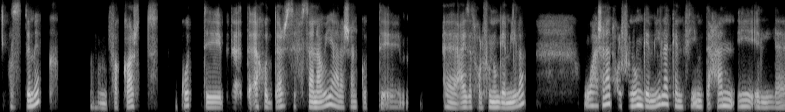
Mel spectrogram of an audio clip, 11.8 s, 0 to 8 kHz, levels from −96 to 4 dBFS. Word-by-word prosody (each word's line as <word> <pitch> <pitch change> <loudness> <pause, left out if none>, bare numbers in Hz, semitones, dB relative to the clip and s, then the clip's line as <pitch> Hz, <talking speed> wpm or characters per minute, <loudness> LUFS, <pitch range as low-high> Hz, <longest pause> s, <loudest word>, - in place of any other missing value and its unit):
أصدمِك؟ - - +2 0.7
م 125 -3 -8
فكّرت - - 0 0.3
كنت 175 +1 -1 0.2
بدأت 135 -1 0
آخُد 150 -4 +2
درس 155 +3 +3
في - - -9
ثانوي 145 +8 +4
علشان 145 - +4
كنت - - -11 0.9
آآ 135 -4 0
عايزة 140 +2 +1
أدخُل 145 - -6
فنون 140 -2 +2
جميلة 140 - +2 0.9
وعشان 210 - +2
أدخُل 225 -6 0
فنون 170 +3 +2
جميلة، 180 +7 +2
كان 170 -7 -3
في - - -6
امتحان 165 +2 -1
إيه 160 -1 -2
ال 135 0 -5
155 Hz, 125 wpm, -25 LUFS, 140-170 Hz, 0.9 s, ثانوي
